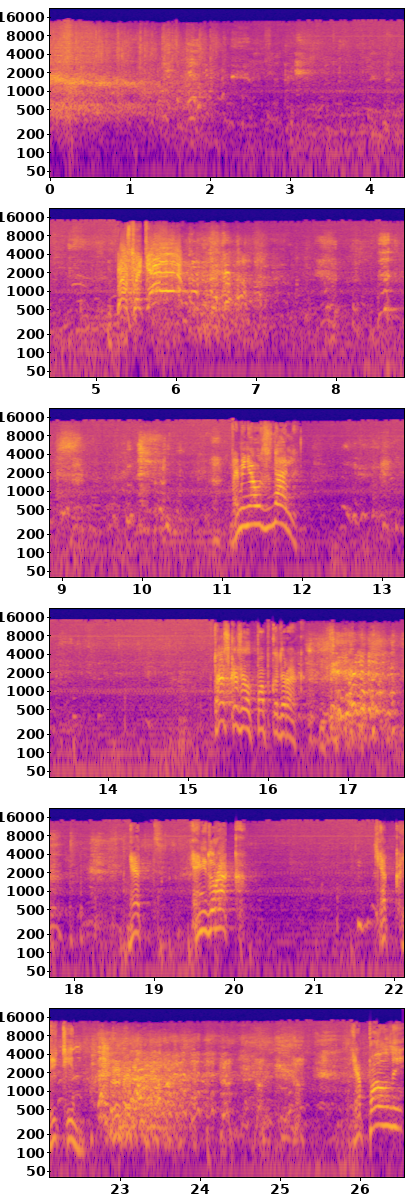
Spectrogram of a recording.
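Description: A man speaks theatrically in bursts, with pauses between phrases.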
